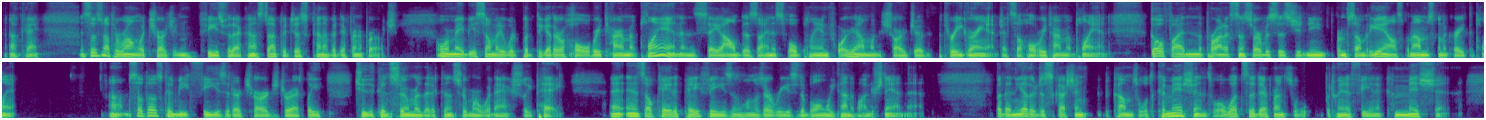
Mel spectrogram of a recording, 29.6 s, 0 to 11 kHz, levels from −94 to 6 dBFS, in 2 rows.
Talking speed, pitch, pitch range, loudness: 255 wpm, 100 Hz, 95-115 Hz, -17 LUFS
